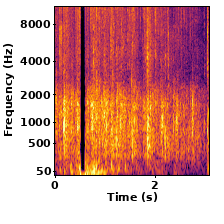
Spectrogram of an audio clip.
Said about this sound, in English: Let's pray. Yeah, let's clap.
